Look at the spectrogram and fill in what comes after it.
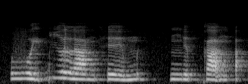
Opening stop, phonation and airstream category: implosive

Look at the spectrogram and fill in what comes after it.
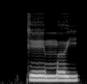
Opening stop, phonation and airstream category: plain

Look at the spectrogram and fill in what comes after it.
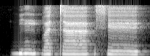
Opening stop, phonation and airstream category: plain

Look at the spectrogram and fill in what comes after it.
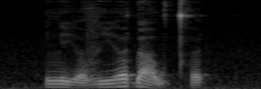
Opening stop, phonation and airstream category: implosive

